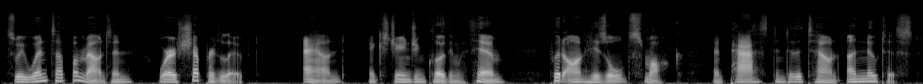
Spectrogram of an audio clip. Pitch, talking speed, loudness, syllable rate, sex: 110 Hz, 170 wpm, -24 LUFS, 5.1 syllables/s, male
